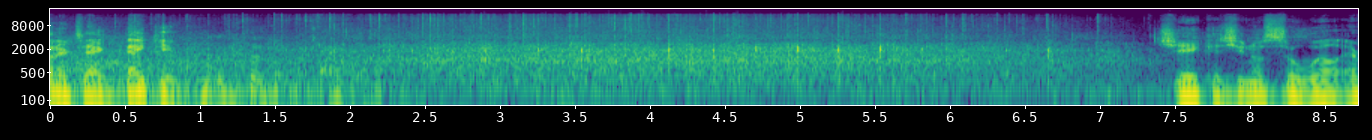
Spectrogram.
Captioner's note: applause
